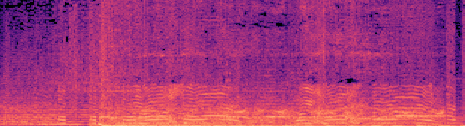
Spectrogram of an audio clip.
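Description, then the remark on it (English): A large outdoor crowd of protesters outside the east wing of the Capitol on a cold January morning, waving banners and Confederate flags, fills the air with loud, continuous hubbub, many voices overlapping and shouting at once after a brief quieter start, with no single speaker standing out. “This crowd outside the east wing of the Capitol will soon overwhelm the police barrier.”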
